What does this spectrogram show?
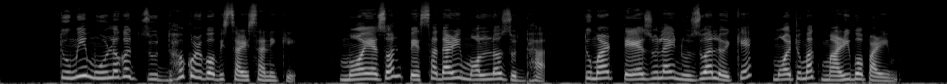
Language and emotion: Assamese, angry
